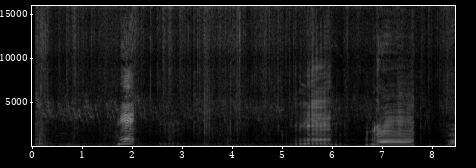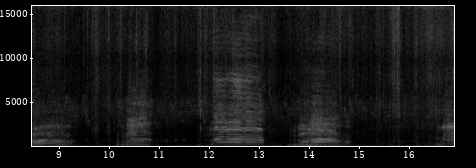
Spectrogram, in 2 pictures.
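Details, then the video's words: Farm goats bleating alongside sheep: a series of loud, wavering, nasal bleats, some long and quavering, others short, coming irregularly every one to two seconds over quiet background. "The sounds of goats and sheep on the farm are beautiful"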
